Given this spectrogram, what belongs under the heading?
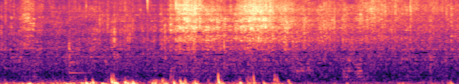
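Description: Fish fries in foamy oil alongside prawn heads, a moderate bubbling crackle with busy low pops early on that settles into a softer, steady sizzle.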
